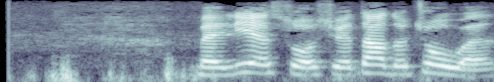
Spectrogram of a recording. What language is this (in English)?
Chinese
